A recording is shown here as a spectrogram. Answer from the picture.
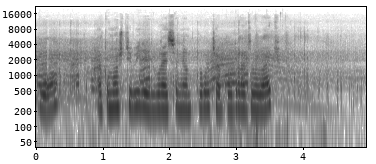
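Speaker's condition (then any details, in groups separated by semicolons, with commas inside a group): No condition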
